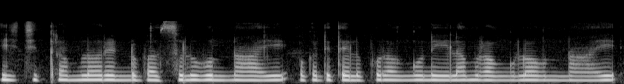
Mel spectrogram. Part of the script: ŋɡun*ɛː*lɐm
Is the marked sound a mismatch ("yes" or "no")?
yes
